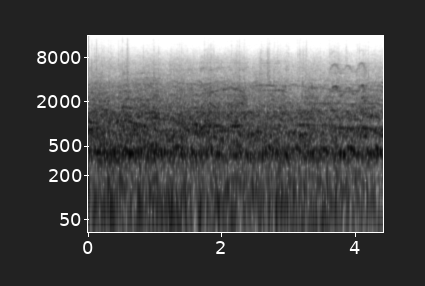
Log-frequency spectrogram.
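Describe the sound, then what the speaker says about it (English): A boxing arena crowd yells and roars during the first round of Ray Mercer vs Tommy Morrison, a constant loud wash of voices under a commentator's talk. "Crowd yelling Duke."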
